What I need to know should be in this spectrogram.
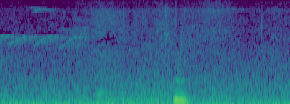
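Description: A cow lows briefly nearby.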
